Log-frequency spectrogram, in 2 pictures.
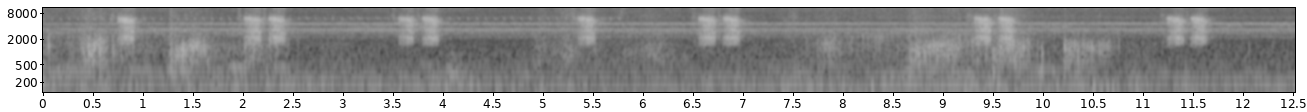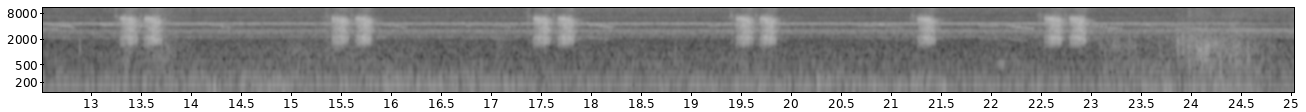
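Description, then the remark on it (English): A katydid calls with short, raspy bursts repeated at a steady interval of about two seconds, close by, over a constant high-pitched insect drone and faint outdoor background. “Not a grasshopper, is my guess. Maybe a katydid of some kind.”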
